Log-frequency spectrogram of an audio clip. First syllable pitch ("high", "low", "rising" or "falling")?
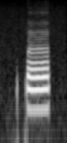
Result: high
